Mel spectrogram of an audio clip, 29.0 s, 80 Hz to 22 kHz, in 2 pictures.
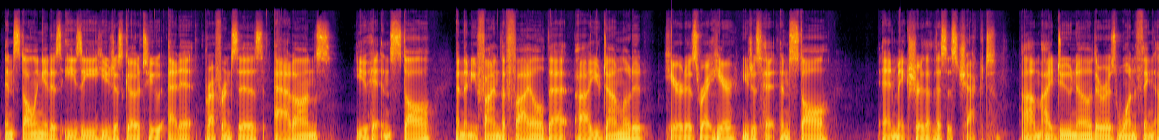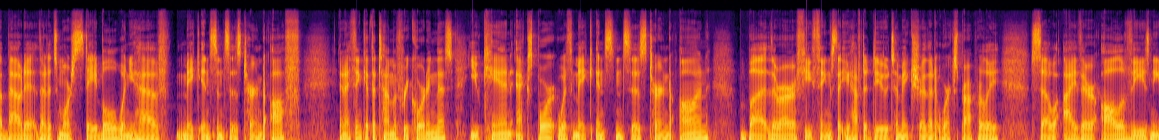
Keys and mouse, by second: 0.0-28.9 drag.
